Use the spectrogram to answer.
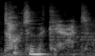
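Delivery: ordinary talk, nothing marked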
